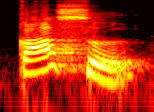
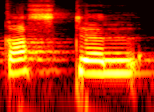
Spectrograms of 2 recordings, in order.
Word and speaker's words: castle: কাসল, CASTLE, টিটা pronounce নেই, আমি বলি না কাস্টেল, আমি বলি কাসল।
